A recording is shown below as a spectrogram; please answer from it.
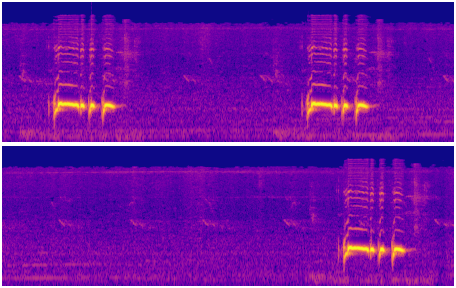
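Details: A local zebra dove (perkutut lokal) singing its manggung song: three bursts of soft, rolling cooing, each a quick stutter of notes ending in a short trill, spaced about every two to four seconds.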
